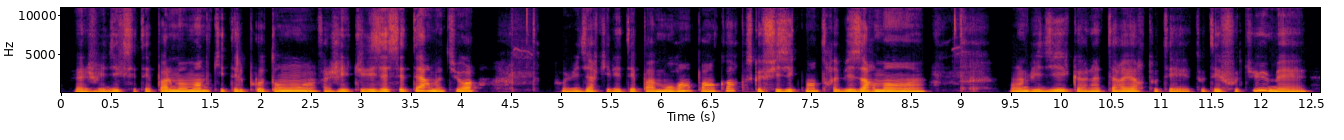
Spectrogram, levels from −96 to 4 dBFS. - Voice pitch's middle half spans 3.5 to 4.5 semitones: No, average, 2.7 semitones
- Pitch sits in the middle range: Yes, medium, 175 Hz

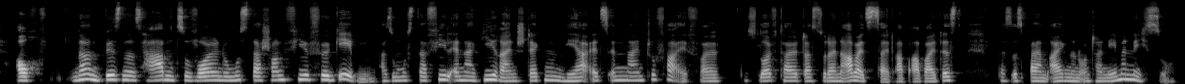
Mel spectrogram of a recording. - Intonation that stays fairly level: No, average, 3.4 semitones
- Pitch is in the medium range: Yes, medium, 180 Hz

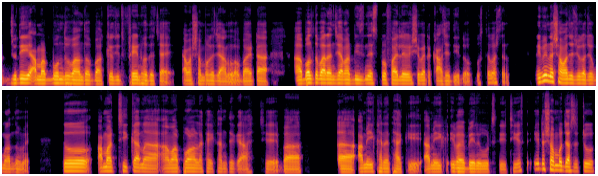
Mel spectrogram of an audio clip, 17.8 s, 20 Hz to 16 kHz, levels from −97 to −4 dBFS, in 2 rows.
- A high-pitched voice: No, low, 110 Hz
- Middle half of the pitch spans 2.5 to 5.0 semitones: Yes, average, 2.8 semitones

